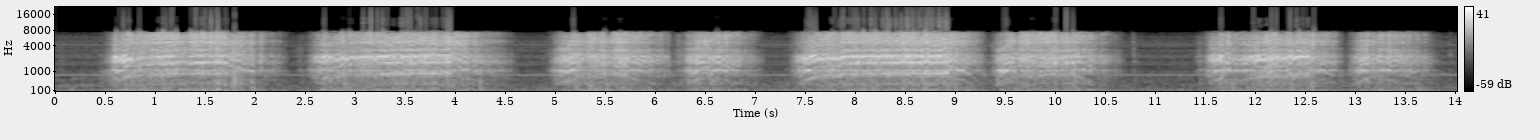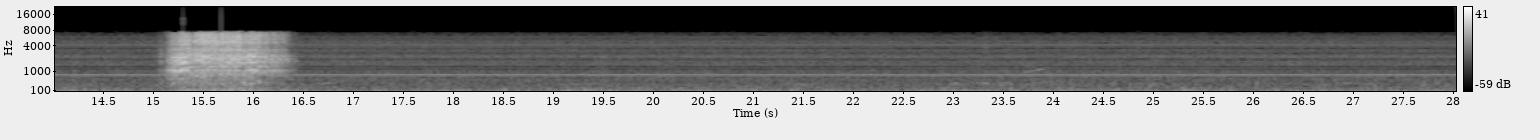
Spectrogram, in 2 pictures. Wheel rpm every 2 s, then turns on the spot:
70, 130, 80, 70, 150, 40, 90, 50, 10, 0, 0, 0, 0, 0.
none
